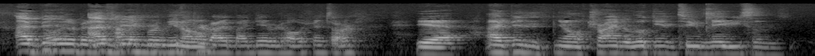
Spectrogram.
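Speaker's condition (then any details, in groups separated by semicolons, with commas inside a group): Cerebral palsy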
